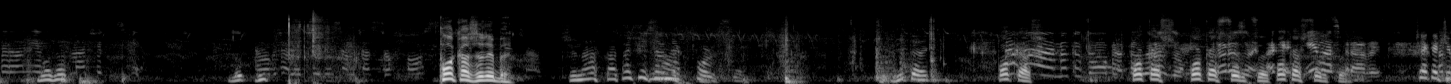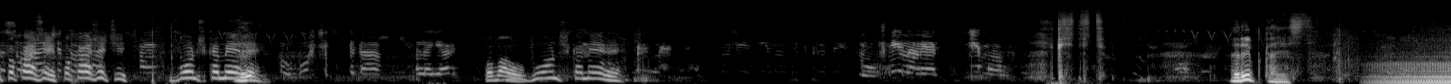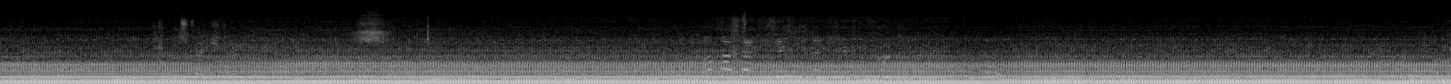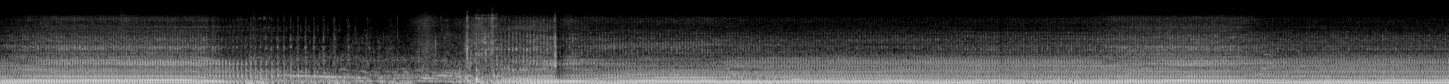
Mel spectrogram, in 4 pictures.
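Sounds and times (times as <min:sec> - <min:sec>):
small outboard motor running: 0:28.1 - 0:58.0.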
